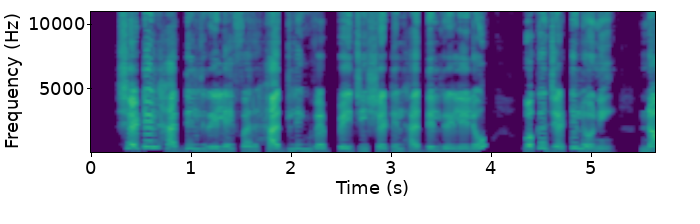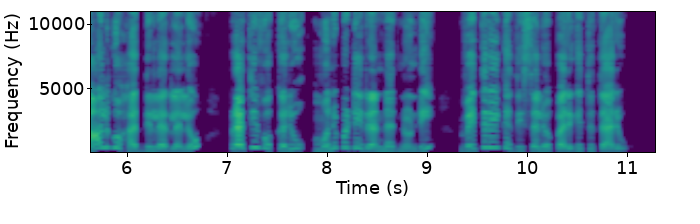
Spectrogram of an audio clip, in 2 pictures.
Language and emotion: Telugu, neutral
